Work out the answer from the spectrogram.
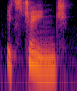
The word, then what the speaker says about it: exchange: 실제 미국식 원어 발음으로는 끝에 g 부분을 약하게 바람 빠지듯이 발음하여 exchange exchange 이렇게 발음이 됩니다 따라해 보세요 exchange exchange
